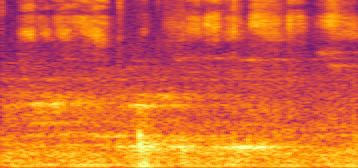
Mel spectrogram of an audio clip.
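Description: Marker pen writing on a whiteboard: a faint run of short scratching strokes as the letters are written.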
